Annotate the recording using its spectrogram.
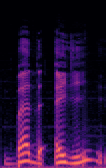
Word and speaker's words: Bad Heidi: Oui, moi, je voulais juste euh, revenir un peu sur votre nom, Bad Heidi.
